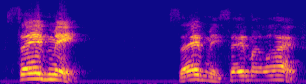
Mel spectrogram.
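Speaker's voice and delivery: loud high frantic begging; desperate plea. Retold or imitated. Dangling climber yelling to God, loud frantic plea. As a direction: scream for rescue.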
